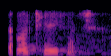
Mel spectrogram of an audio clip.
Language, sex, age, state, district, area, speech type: Kashmiri, male, 30-45, Jammu and Kashmir, Srinagar, urban, conversation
